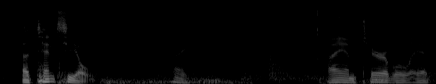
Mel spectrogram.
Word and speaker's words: Atencio: How do you pronounce Jesus's last name? Atencio.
